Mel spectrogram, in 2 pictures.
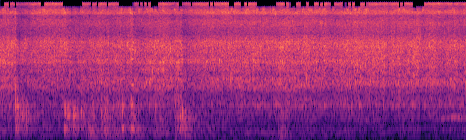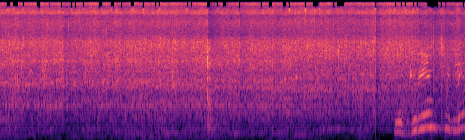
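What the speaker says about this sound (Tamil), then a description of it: "சுண்டைக்காய் இந்தமாரி பொன்னிறமாக வதக்கினோங்க" Sundakkai (turkey berries) fry in a pan until golden, giving a steady close sizzle and hiss with occasional stirring scrapes and faint voices in the background.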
